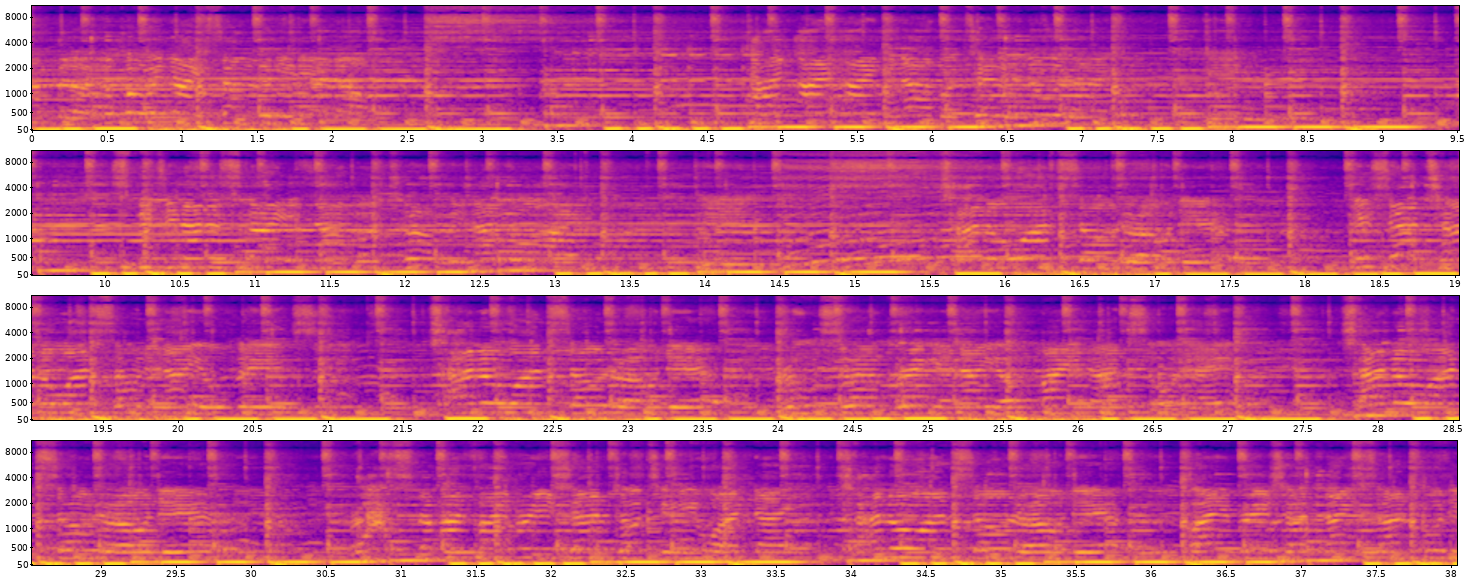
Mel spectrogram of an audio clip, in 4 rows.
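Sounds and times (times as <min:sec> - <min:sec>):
deep bass line: 0:00.0 - 0:38.0
person singing: 0:00.0 - 0:38.0
reggae music through sound system: 0:00.0 - 0:38.0.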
